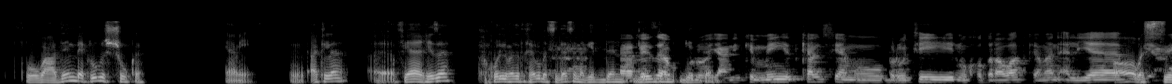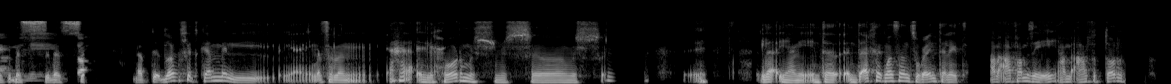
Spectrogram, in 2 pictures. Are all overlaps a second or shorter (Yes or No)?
No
